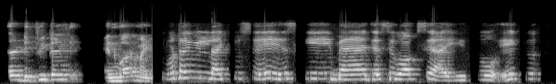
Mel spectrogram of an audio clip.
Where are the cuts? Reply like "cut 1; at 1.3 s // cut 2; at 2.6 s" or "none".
cut 1; at 1.5 s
